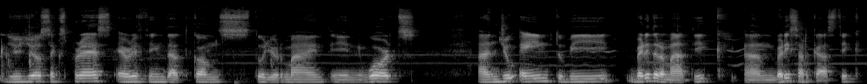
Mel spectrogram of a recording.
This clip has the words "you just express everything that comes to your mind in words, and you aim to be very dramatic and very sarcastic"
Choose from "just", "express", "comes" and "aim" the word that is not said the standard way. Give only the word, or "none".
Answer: comes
